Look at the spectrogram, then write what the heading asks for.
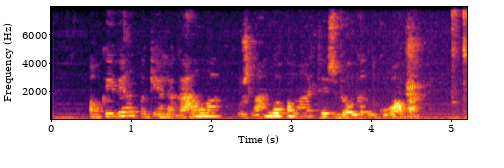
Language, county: Lithuanian, Klaipėda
